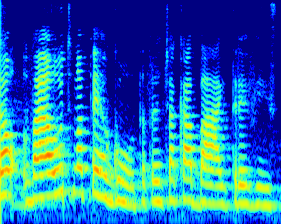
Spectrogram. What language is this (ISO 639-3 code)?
por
